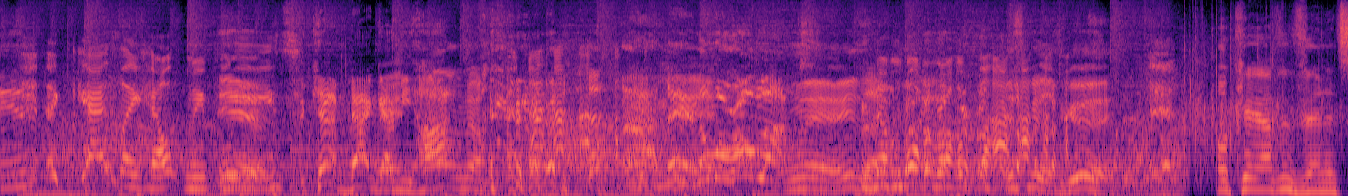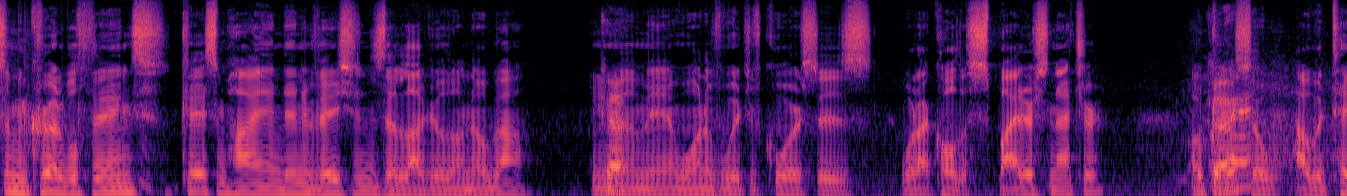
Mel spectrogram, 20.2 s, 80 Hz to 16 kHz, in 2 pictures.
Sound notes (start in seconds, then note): 3.5 everyone laughs; 7.7 laughs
